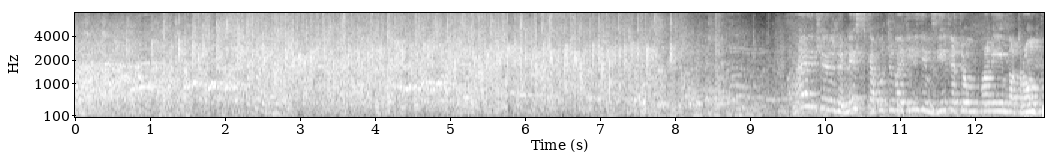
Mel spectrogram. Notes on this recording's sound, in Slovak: LIVE Špeciál. Špeciálna epizóda z LIVE vystúpenia.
